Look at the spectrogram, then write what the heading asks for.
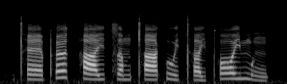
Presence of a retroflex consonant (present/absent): absent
